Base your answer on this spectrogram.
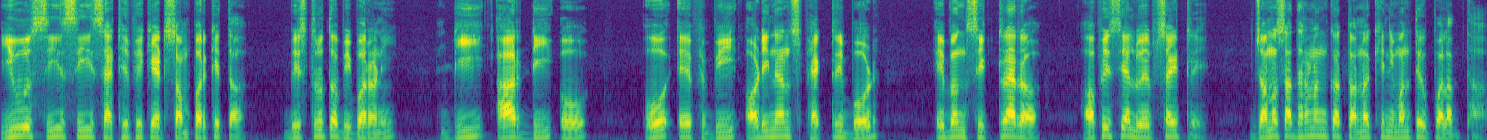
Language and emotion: Odia, neutral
